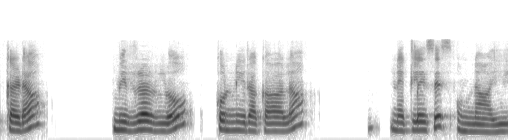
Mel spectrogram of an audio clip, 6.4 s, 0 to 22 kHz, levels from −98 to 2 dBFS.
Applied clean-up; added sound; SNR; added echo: none; none; none; none.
